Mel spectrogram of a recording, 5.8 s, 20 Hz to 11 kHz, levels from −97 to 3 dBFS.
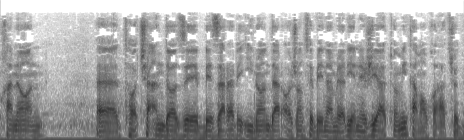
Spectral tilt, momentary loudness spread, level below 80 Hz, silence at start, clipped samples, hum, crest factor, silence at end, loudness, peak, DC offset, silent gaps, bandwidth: -5 dB/octave; 6 LU; -44 dBFS; 0 s; under 0.1%; none; 22 dB; 0 s; -23 LUFS; -2 dBFS; 3%; none; 8.6 kHz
